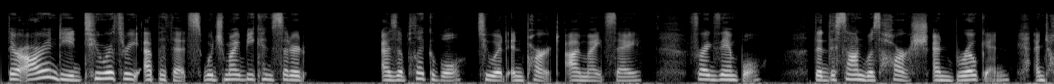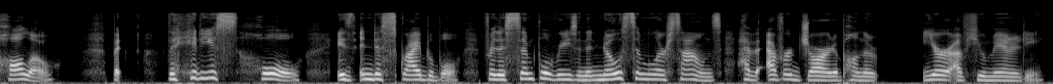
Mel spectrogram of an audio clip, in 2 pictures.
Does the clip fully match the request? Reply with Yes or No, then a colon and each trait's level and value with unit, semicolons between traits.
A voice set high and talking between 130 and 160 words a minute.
Yes: high, 215 Hz; average, 150 wpm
